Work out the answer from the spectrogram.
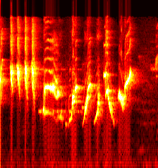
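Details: White-rumped shama song used for training, a varied many-voiced phrase: four quick buzzy notes, then a run of whistled slurred notes rising and falling, some sweeping upward at the end.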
